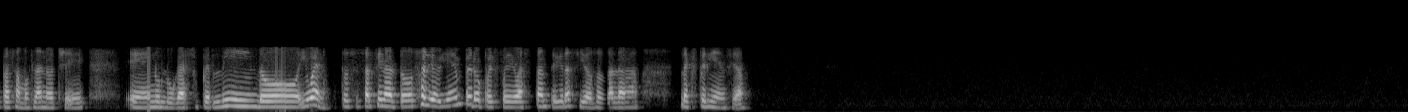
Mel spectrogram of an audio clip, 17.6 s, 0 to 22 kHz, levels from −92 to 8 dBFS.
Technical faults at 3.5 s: packet loss with last packet repeated

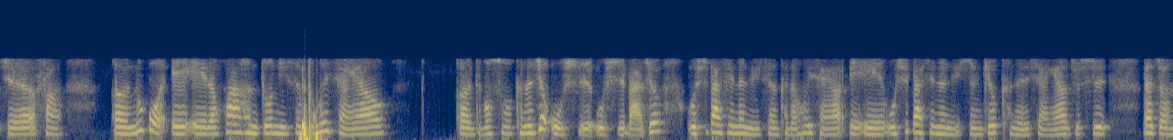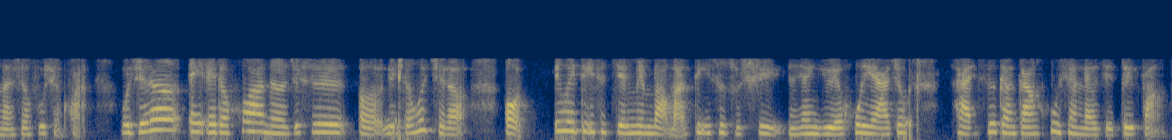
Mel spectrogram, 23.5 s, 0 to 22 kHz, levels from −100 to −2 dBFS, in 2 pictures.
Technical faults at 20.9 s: GSM full-rate codec; GSM bit errors

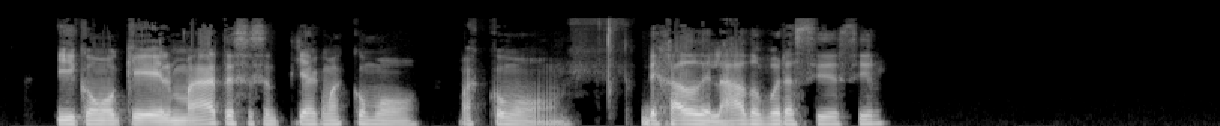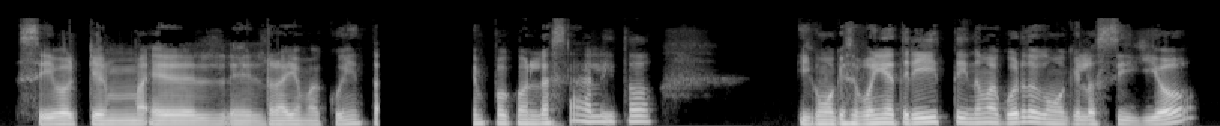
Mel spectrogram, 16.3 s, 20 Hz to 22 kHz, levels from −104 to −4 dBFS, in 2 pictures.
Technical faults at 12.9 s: none

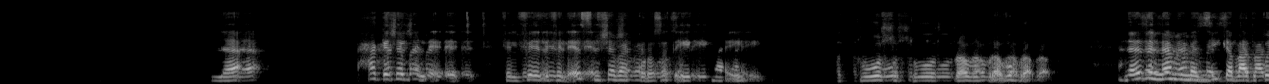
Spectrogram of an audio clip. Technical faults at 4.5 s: echo with no canceller

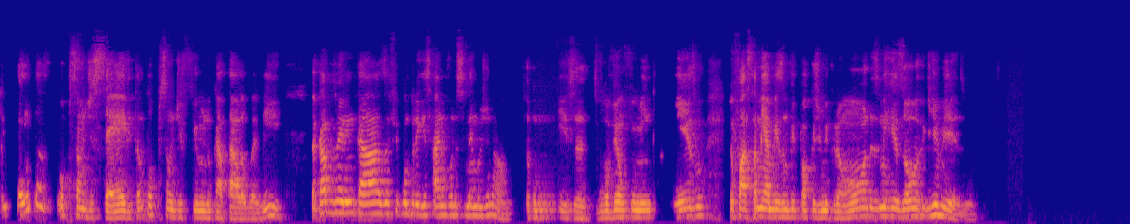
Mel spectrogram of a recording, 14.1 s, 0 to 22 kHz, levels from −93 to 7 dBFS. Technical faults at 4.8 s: none

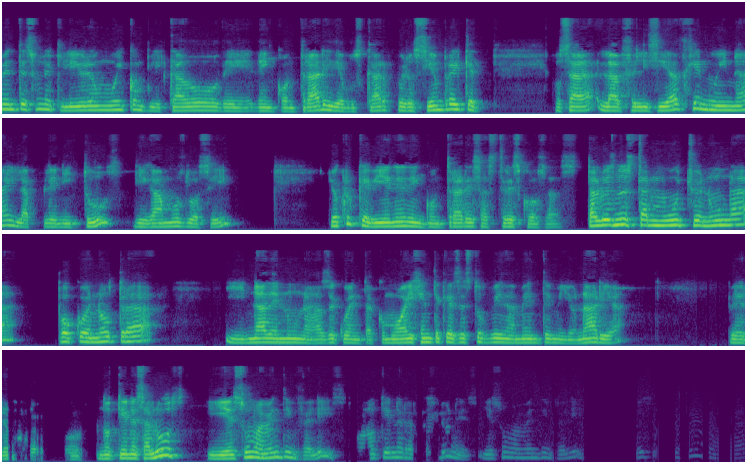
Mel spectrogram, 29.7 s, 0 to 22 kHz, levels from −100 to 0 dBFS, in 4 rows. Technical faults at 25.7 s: truncation distortion on a fade

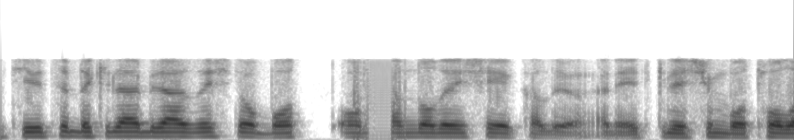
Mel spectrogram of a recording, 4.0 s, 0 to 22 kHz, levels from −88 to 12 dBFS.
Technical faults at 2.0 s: Bluetooth CVSD headset codec; intermittent contact

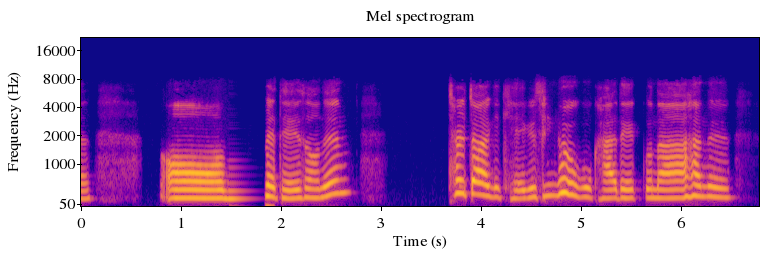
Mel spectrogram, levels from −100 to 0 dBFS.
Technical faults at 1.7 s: long network dropout

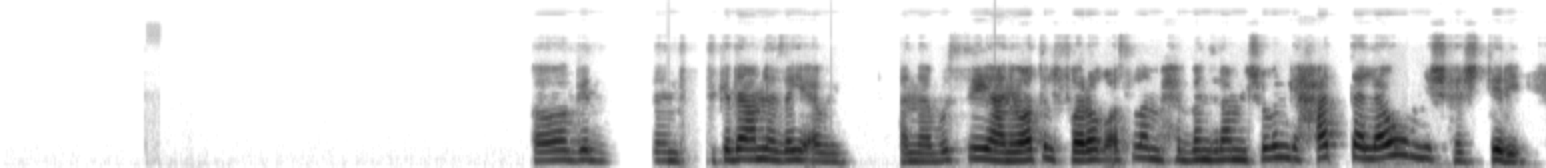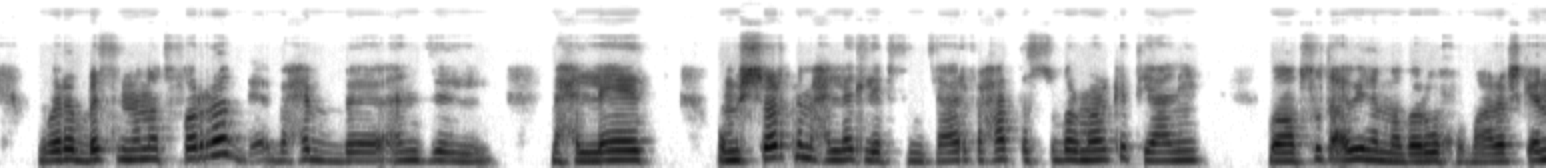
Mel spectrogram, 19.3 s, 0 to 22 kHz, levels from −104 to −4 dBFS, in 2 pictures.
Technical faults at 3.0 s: none

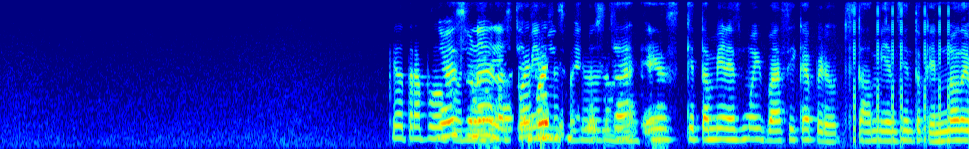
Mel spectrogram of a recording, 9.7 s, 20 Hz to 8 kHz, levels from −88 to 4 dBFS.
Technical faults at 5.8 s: echo leak; speech suppressed in double talk

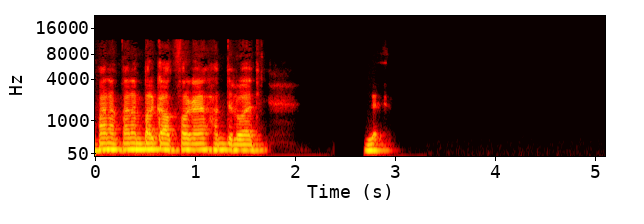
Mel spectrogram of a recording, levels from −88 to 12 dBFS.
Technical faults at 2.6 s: rebuffering stall

